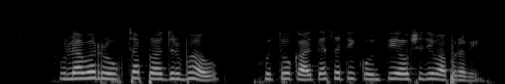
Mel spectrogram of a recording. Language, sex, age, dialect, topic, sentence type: Marathi, female, 18-24, Northern Konkan, agriculture, question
